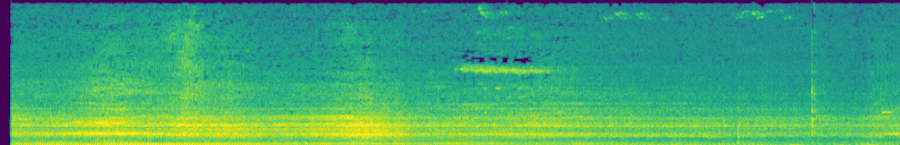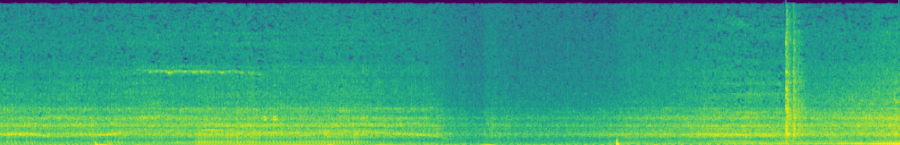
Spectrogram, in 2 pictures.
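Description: A motorcycle engine hums while riding.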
